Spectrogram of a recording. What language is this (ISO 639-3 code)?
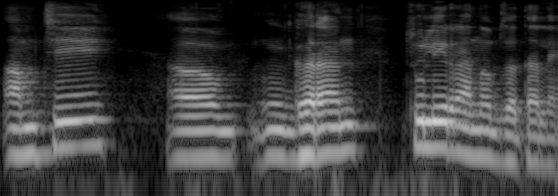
kok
